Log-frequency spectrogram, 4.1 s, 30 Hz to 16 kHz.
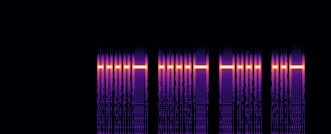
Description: Morse code, heard as a keyed tone, about 22 wpm, 700 Hz. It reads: 44BU
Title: Four Challenging Letter-Number Combinations 22wpm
